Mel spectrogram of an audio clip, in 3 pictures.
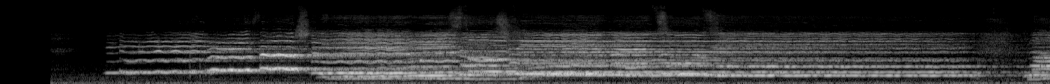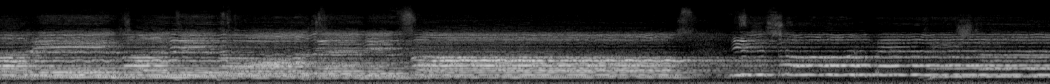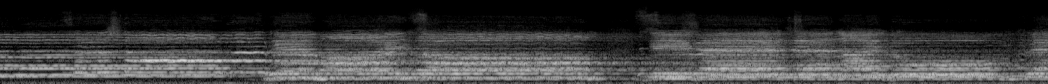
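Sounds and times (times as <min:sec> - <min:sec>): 
closing chorus singing: 0:01.0 - 0:31.4.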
